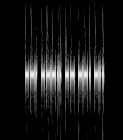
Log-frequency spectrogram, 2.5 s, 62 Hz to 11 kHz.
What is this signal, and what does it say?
Morse code, heard as a keyed tone, about 46 wpm, 700 Hz. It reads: G8MGD
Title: DXCC-100 Call Signs - 5 Characters - Repeated 2x - 45wpm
